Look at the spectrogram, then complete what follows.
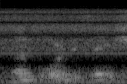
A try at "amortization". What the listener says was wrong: Every student since the beginning of the time, they break that up and call it amortization. It's amortization. Amortization. It don't have the word mort in it. Amortization.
